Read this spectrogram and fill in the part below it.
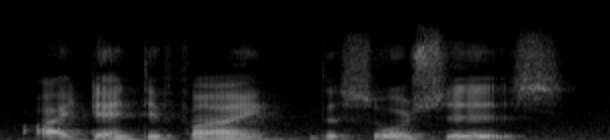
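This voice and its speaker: This man talks with a fairly high pitch. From India. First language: Hindi. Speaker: news explainer vlogger. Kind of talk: informal explainer monologue. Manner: halting, with false starts.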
